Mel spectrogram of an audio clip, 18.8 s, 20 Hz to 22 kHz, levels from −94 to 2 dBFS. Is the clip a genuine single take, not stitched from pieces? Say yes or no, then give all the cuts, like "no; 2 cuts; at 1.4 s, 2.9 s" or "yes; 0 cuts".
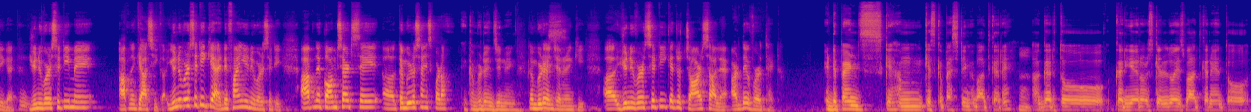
yes; 0 cuts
